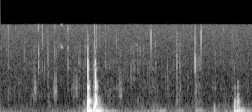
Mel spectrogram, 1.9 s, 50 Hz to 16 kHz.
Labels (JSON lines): {"label": "biophony, grazing", "recorder": "SoundTrap 300"}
